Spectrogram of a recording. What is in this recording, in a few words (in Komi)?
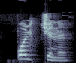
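"польдчыны", Komi, female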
